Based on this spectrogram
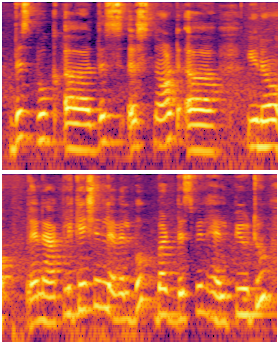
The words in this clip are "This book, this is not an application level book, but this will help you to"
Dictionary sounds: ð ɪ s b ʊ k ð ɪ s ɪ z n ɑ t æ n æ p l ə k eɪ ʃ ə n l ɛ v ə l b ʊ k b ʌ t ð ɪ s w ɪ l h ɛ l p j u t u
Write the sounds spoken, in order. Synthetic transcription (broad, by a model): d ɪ s b ʊ k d ɪ s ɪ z n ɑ t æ n æ p l ə k eɪ ʃ ə n l ɛ v ə l b ʊ k b ʌ t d ɪ s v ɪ l h ɛ l p j u t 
